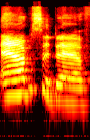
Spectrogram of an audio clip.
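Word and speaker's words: Abcde: They pronounced it Absidef. That's how they pronounced it.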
